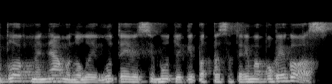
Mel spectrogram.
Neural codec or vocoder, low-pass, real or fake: none; 7.2 kHz; real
